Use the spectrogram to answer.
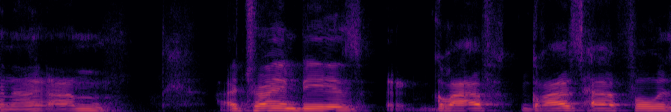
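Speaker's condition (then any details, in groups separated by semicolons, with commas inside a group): Cerebral palsy; since birth, birth complications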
